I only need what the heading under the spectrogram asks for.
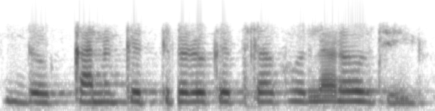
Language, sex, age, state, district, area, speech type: Odia, female, 18-30, Odisha, Nayagarh, rural, conversation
